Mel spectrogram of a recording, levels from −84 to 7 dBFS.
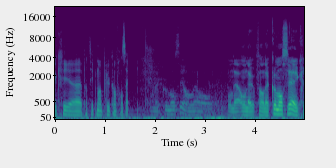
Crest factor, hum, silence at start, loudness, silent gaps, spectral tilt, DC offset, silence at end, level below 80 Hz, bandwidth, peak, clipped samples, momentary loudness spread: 20 dB; none; 0 s; -34 LUFS; none; -6 dB/octave; under 0.1%; 0 s; -58 dBFS; 15 kHz; -14 dBFS; under 0.1%; 23 LU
